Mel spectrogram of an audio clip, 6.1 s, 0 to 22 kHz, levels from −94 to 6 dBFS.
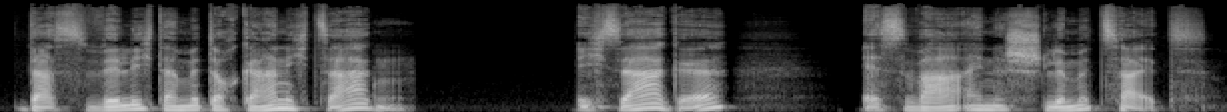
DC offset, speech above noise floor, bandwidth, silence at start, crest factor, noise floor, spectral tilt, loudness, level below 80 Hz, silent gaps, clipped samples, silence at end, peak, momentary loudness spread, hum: under 0.1%; 58 dB; 18.5 kHz; 0.1 s; 18 dB; -77 dBFS; -5 dB/octave; -19 LUFS; -50 dBFS; 4.21-4.28 s; under 0.1%; 0.1 s; -2 dBFS; 9 LU; none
